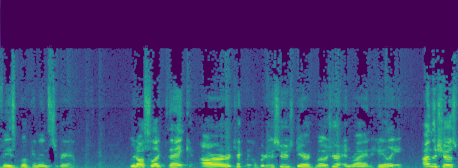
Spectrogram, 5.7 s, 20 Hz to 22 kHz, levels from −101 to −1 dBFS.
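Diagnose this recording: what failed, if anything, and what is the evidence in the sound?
The background drops by about 21 dB between phrases and swells back under the speech. These are noise suppressor artifacts from the call-processing stage. Frame-by-frame band gains pull down whatever is judged steady noise, here room noise sitting about 17 dB below the speech.

Stretches of speech sound swallowed and faint at 0.00–0.44, 0.61–1.00, 2.29–2.53, 2.90–3.72, 3.89–4.30 and 4.61–4.74 s, dipping by about 15 to 22 dB. This is speech cut by the noise suppressor, also in call processing. Quiet speech energy was misread as noise and turned down with the background.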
